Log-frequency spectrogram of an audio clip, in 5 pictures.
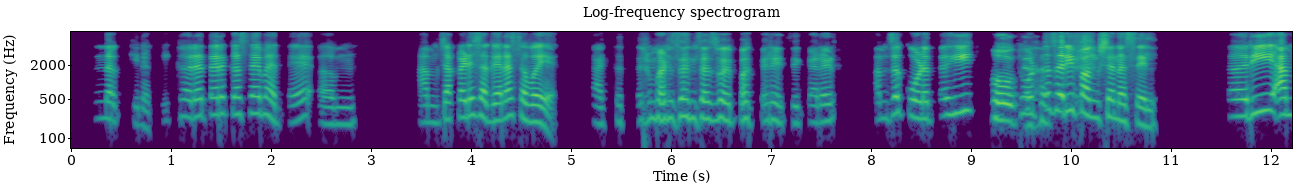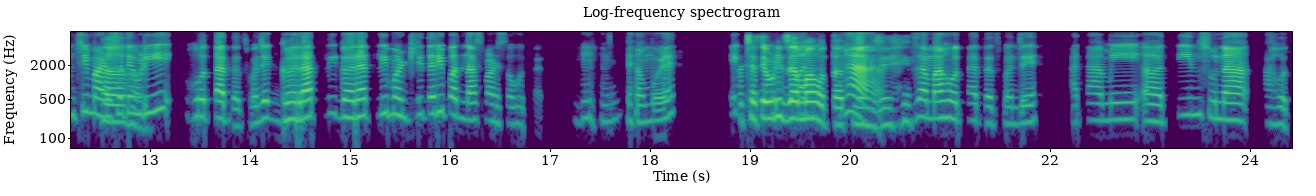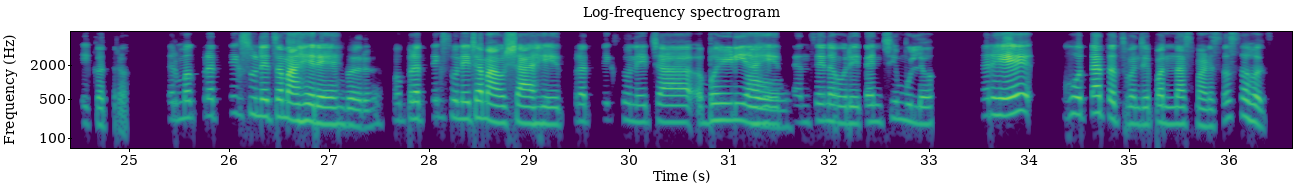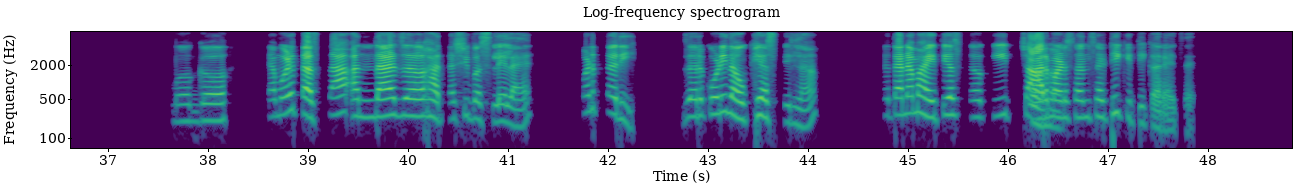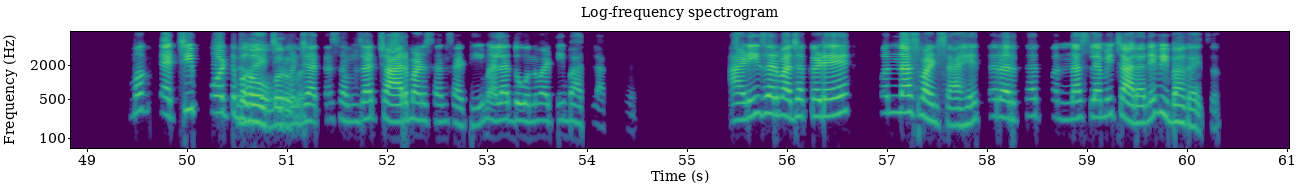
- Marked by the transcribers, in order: laughing while speaking: "माणसांचा स्वयंपाक करायची"; chuckle; chuckle; laughing while speaking: "म्हणजे"
- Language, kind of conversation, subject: Marathi, podcast, मेहमान आले तर तुम्ही काय खास तयार करता?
